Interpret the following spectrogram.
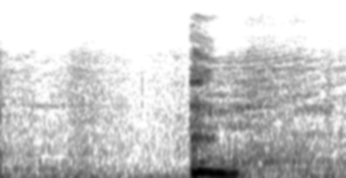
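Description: A person clears their throat once, briefly, about a second and a half in.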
